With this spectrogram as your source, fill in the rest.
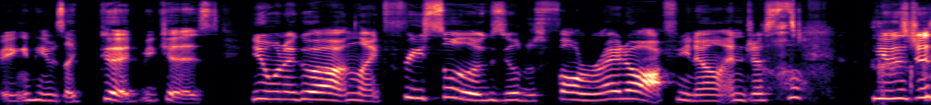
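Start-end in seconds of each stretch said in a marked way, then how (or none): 0.7-4.8 talking in a surfer-dude voice. Retelling what an old man said to them, making him sound like a surfer. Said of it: "I'm making him sound like a surfer or something".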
